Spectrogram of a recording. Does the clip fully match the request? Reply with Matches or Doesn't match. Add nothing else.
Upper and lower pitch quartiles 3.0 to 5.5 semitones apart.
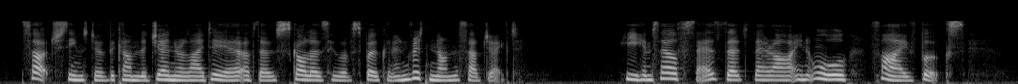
Doesn't match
